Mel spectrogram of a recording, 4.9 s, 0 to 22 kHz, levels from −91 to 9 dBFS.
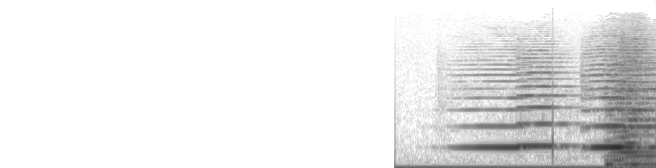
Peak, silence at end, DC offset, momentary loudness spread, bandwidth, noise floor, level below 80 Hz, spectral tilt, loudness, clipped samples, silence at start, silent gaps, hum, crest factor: -4 dBFS; 0 s; under 0.1%; 14 LU; 12 kHz; under -90 dBFS; -48 dBFS; -5 dB/octave; -21 LUFS; under 0.1%; 0 s; none; none; 20 dB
